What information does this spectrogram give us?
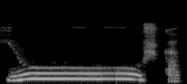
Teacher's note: на початку слова Ми чуємо перший звук й другий у · юшка перший склад наголошений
